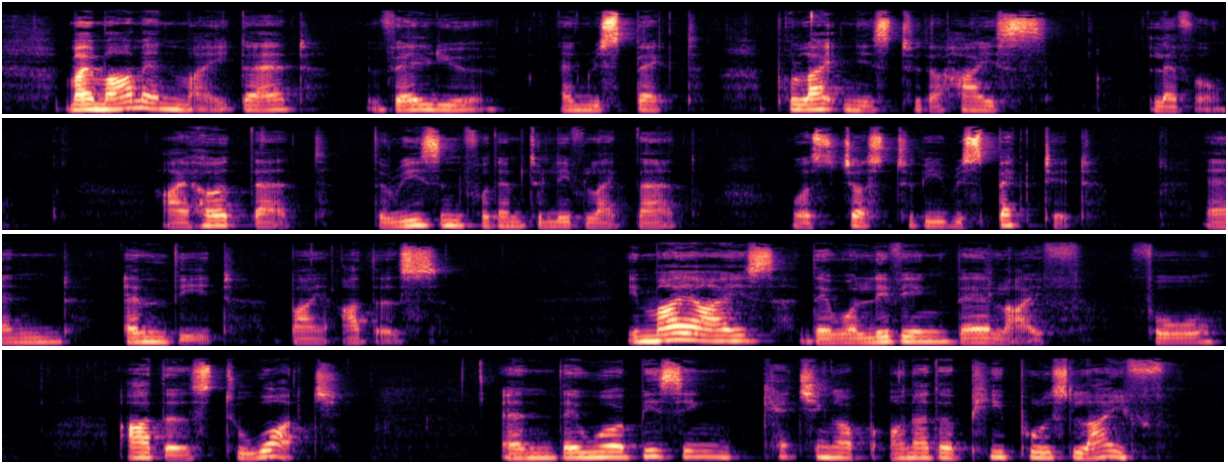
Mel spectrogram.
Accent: South Korea; I'm from South Korea, and my family has a very strong Confucian way of practicing Buddhism.

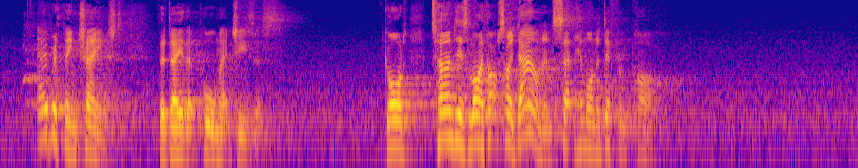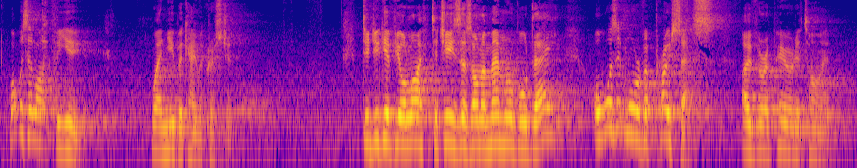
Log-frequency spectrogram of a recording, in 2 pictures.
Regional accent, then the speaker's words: London, United Kingdom; at church where I grew up in London.

